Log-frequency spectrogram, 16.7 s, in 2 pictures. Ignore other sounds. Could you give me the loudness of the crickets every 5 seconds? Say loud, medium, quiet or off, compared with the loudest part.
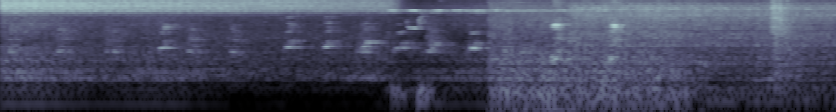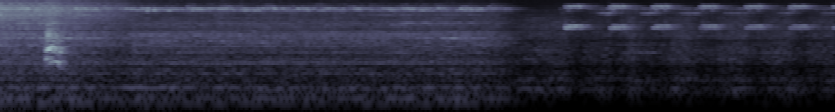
loud, medium, medium, quiet.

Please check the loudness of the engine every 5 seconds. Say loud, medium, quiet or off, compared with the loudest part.
loud, loud, off, off.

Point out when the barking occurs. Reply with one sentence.
The barking can be heard from 0.1 to 9.1 s.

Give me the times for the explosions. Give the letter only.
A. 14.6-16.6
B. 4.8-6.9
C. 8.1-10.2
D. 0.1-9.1
B.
